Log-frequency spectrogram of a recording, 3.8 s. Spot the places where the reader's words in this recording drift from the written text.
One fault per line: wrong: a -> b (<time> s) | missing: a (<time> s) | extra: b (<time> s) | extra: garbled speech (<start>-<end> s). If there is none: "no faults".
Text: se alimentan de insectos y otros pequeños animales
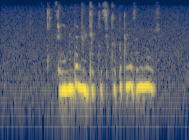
no faults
